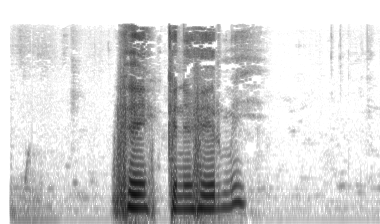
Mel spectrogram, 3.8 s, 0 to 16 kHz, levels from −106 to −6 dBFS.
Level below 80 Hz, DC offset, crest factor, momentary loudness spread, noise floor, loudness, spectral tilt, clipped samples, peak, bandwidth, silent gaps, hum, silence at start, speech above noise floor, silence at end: -58 dBFS; under 0.1%; 20 dB; 16 LU; -79 dBFS; -22 LUFS; -5 dB/octave; under 0.1%; -6 dBFS; 11.5 kHz; none; none; 1.15 s; 57 dB; 1.35 s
